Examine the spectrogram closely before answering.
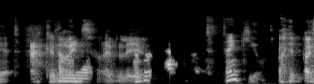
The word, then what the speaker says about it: Aconite: There's a KeyForge anthology coming out by Aconti Books. I'm not sure how to say it. Aconite, I believe.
